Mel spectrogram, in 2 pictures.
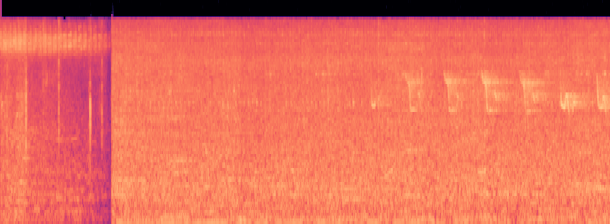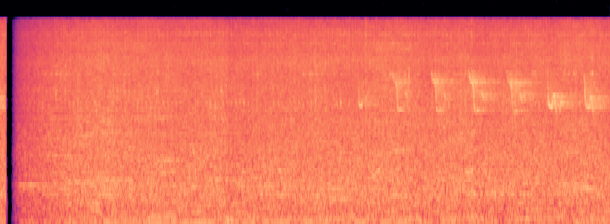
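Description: Steady wind rumble on the microphone of a camera riding on a moving bicycle, with music laid over it. The sound starts abruptly about a second in and is broken by a short drop near six seconds.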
